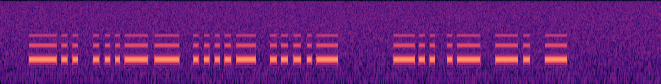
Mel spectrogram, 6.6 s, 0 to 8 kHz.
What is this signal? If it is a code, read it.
Morse code (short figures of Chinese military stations), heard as a keyed tone, hand-sent with a straight key, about 22 wpm, 770 Hz. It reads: 8344 8190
